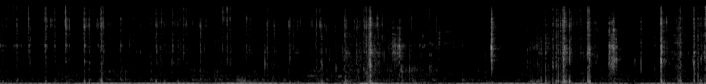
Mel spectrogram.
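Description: A solid, dry brown laundry soap bar is held in one hand while a box cutter blade shaves crumbly pieces from its end. Dense scraping and carving is heard as a steady run of short, dry, crinkly scrapes with bright edges. It is broken by sharper crisp snaps as flakes break away.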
